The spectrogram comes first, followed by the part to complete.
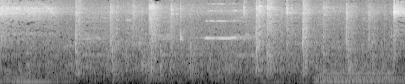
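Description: A pop-up haunt prop's mechanism lifting a figure out of a tomb, with bursts of air hiss and clattering clicks that start suddenly and come back louder near the end. A low music drone returns about three seconds in.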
